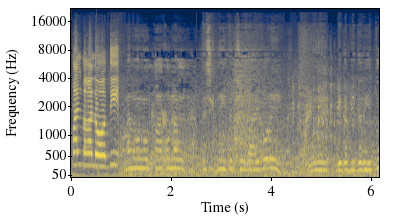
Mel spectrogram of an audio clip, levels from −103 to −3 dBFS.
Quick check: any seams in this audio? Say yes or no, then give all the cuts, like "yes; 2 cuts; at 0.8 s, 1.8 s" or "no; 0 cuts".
yes; 3 cuts; at 0.8 s, 2.5 s, 4.4 s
